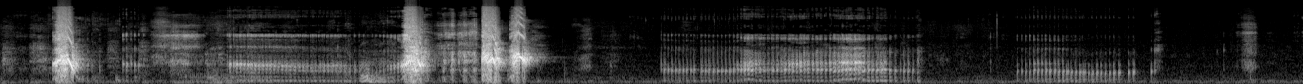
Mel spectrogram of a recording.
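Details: Pet dog Armani, fiercely guarding even an empty Beneful dog food bag, mixes sharp barks and a rapid double bark with drawn-out, rumbling growls that rise and fall in waves.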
